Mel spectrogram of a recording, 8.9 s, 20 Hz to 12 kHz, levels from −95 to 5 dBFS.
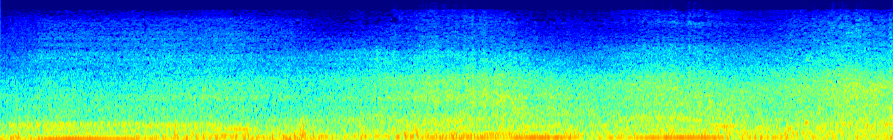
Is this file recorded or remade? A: recorded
